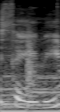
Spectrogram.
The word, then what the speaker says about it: Sabi: Oh, sorry, I'm Sabrina, but everyone calls me Sabi, rhymes with baby, and this is my dad, Chris.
